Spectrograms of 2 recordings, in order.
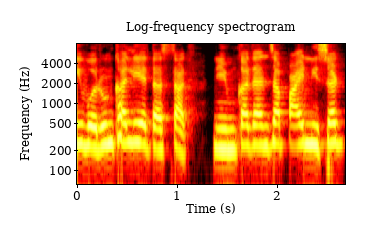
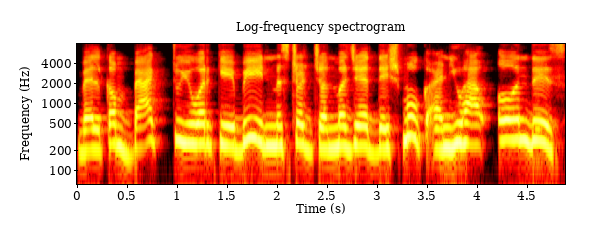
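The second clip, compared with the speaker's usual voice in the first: slow, measured presentation; lightly acted proud father, very slow; ceremonial welcome; much slower than usual. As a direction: announce it grandly, drawing out each phrase. Father ceremonially presents son's cabin.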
